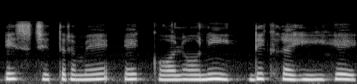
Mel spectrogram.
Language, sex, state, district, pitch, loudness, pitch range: Hindi, female, Madhya Pradesh, Bhopal, 235 Hz, -13 LUFS, 225-245 Hz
